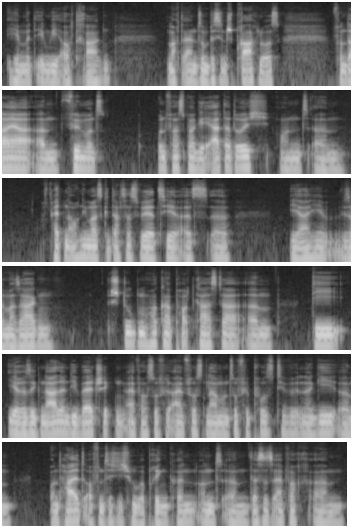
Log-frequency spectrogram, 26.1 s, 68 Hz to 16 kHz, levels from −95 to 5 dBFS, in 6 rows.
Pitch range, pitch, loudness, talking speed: 90-100 Hz, 95 Hz, -21 LUFS, 160 wpm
